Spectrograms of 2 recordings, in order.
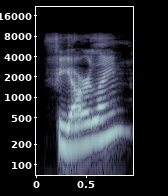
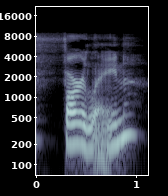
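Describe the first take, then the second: First: The name starts with an F-Y sound. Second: The name starts with a plain F sound. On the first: The speaker calls it right. "Fjord is also F J, so that should be Fjarlane? That sounds better" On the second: The speaker calls it wrong. "I think I said that right"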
